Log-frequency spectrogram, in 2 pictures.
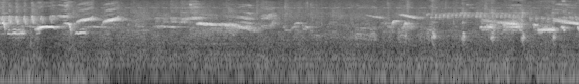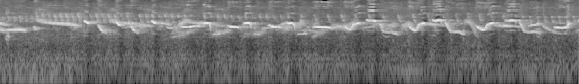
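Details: Large caged Chinese hwamei with a fine voice. Varied whistled phrases build into a fast, dense, jumbled warble of sweeping notes over twelve seconds, with low room noise beneath.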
